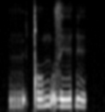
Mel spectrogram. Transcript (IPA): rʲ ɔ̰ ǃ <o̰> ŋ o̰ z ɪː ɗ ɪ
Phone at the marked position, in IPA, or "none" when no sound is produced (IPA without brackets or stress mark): o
